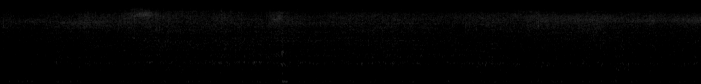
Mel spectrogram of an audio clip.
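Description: Three heads of bok choy stir-fry in a hot pan, giving a steady, even sizzle and hiss that holds at one level throughout with no voices over it.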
